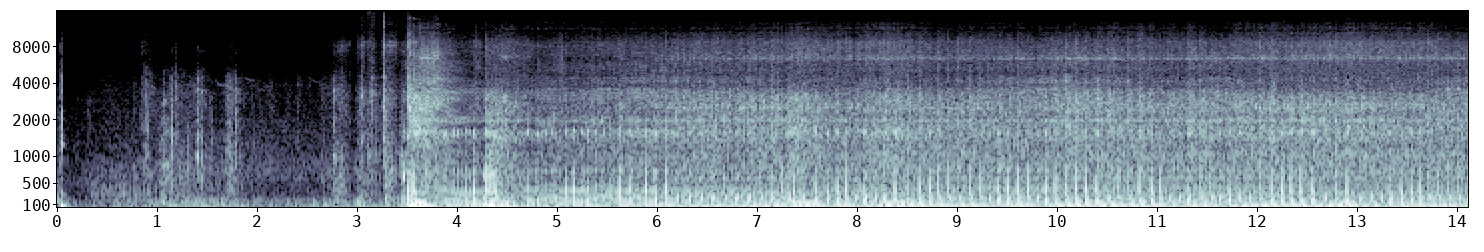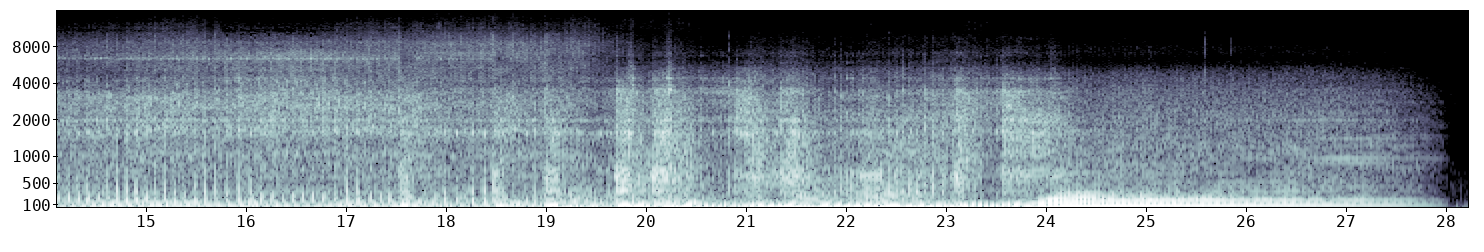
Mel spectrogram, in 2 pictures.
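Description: Paramotor engine and propeller. After a few clicks the engine starts about three seconds in and runs steadily at low throttle. Near the end it revs up, rising in pitch to a loud steady full-power note that cuts off suddenly.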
